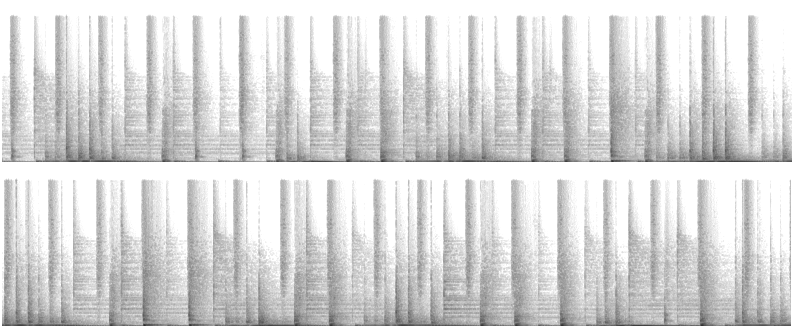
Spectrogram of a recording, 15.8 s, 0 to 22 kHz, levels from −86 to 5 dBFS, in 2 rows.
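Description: Across the whole music clip there is plainly audible codec damage consistent with Bluetooth LC3 compression, which is the likely cause. Much of the upper spectrum sounds thinned and partly replaced by synthetic noise, so sustained tones carry a grainy, breathy edge, and nothing is present above 20.2 kHz. The damage fits a transform codec working in 10 ms frames at a modest rate of about 48 kbps, where too few bits are left for high-frequency detail.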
